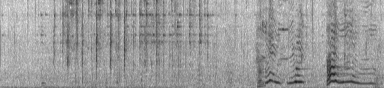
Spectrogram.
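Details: Australian cattle dog barking at river water while playing outdoors: after a stretch of splashing water, three sharp, rising-falling barks come in quick succession near the end.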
